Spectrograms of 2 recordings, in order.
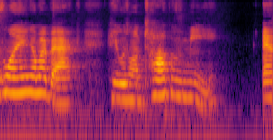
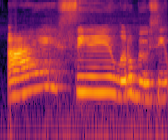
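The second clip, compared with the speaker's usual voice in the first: usual speaking voice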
